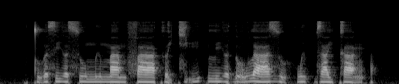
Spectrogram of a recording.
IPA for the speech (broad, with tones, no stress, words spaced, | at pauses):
t̪ṵ˧˥ə̯si˧ə̯ su˨˩mɨ˨˩ ma˨˩m faː˨˩kə̰˧˨jt͡ɕḭ˧˥ | li˨˩ə̯ ɗo̰˧˥wlaː˨˦ zṵ˧˨ hwɨ˨˩p̚za˨˩jka̰˧˨ŋʔ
